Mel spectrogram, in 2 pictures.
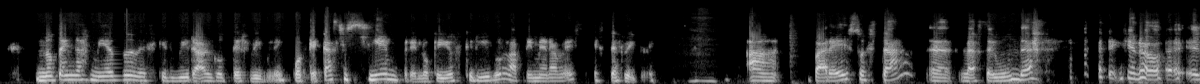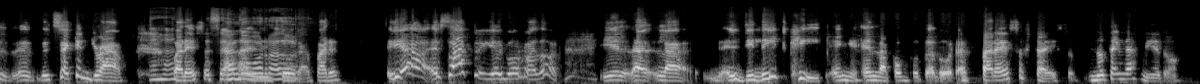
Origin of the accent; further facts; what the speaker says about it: Flushing, New York, United States; also born or lived in Virginia; yo crecí en Flushing, Queens, cerca de City Field, a donde juegan los Mets. Bueno, yo nací en Virginia cuando mis padres llegaron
